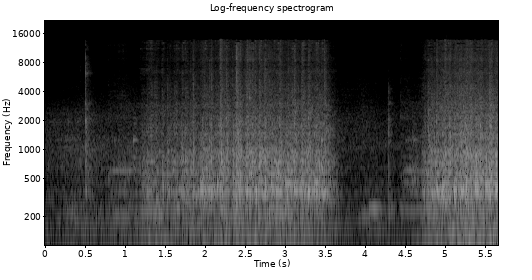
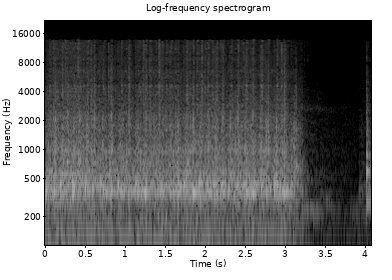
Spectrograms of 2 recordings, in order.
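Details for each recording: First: Janome 2008 domestic machine, needle 14, stitch length 3, sewing two layers of synthetic Vintage fabric (1.4 weight): fast, even, loud stitching chatter in two steady bursts; noisier than her Jack but normal, sewing without strain. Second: Janome 2008 domestic machine at stitch length 3 on layered synthetic Vintage fabric (1.4 weight, microfiber back): fast rough stitching rattle with labouring hum, then stops; motor straining, stitches come out short but tension good.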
